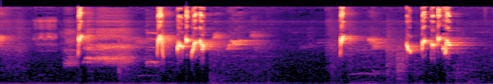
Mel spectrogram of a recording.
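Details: Singing red-whiskered bulbul delivering clear, well-phrased master song ('phleng mae bot'): two loud, rollicking phrases of sharp, bouncing whistled notes about four seconds apart, each led by softer slurred warbles.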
